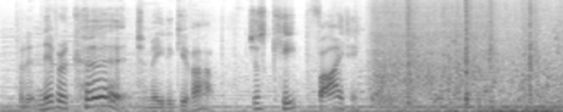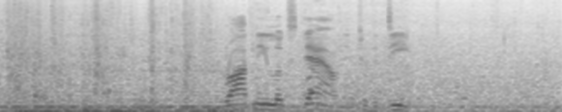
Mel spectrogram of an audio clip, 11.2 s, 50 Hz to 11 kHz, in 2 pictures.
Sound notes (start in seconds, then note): 3.6 splashing; 7.7 voiceover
